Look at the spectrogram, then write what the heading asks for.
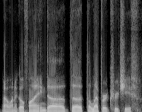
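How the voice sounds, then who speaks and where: A man's voice: lowish voice, completely flat delivery, moderate pace, smooth, dry recording. A man chatting casually as a player in a tabletop role-playing game, describing what his character does.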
